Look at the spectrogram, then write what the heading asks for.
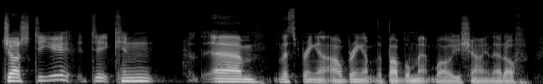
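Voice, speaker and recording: Male livestream host, slightly deep, casual and unscripted, recorded dry. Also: normal speed, smooth, no room sound. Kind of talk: casual live-stream chat about ham radio.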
